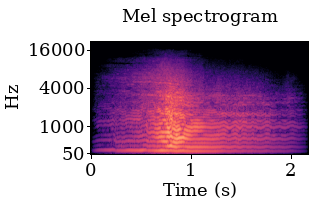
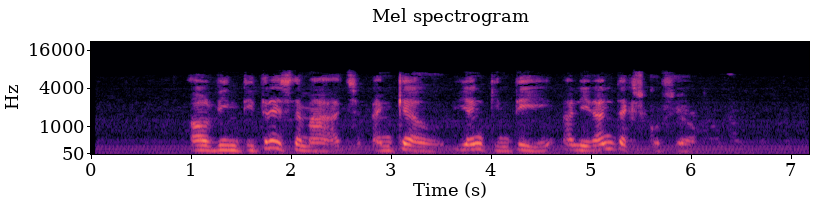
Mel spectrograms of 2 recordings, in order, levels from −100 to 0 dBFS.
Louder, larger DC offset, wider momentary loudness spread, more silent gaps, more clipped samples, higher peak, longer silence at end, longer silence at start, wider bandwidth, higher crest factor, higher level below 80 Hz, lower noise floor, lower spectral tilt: first, -22 LUFS vs -36 LUFS; neither; first, 22 LU vs 12 LU; neither; neither; first, -4 dBFS vs -12 dBFS; second, 0.3 s vs 0.75 s; second, 0.15 s vs 1 s; first, 13.5 kHz vs 7.6 kHz; about the same, 22 dB vs 26 dB; about the same, -68 dBFS vs -66 dBFS; second, -47 dBFS vs -65 dBFS; about the same, -4.5 dB/octave vs -3.5 dB/octave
